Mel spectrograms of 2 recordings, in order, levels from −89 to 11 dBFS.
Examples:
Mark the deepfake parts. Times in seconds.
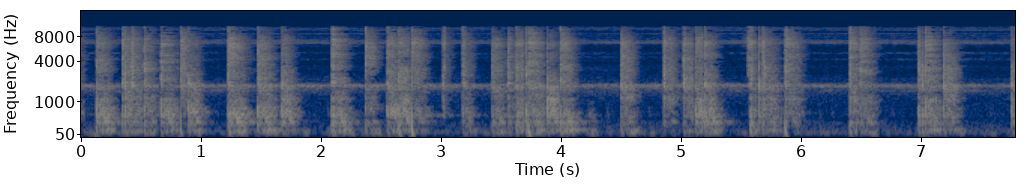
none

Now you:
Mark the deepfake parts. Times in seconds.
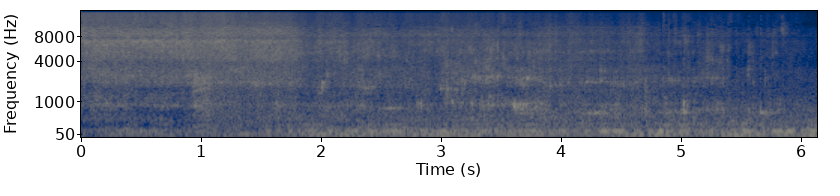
1.0-1.8 (autoencoder, DAC-VAE); 3.8-4.8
